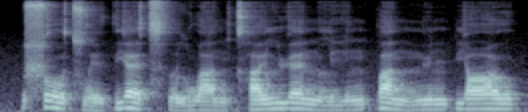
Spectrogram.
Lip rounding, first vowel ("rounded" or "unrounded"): rounded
